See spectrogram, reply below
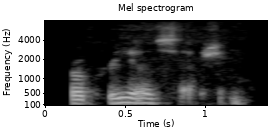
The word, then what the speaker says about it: proprioception: Say the word again. – Proprioception. Right word? – Okay, it was the right word. For some reason, I dropped a syllable in my head. I don't even know which syllable. It just didn't seem right.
